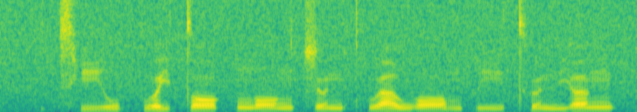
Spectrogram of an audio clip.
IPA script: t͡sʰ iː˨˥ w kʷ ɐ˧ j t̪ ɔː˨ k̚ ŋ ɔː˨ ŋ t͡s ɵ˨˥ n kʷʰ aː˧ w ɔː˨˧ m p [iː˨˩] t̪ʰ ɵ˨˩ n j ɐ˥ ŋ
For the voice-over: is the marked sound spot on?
yes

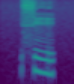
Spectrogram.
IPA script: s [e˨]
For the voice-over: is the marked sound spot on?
yes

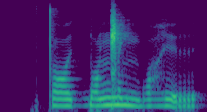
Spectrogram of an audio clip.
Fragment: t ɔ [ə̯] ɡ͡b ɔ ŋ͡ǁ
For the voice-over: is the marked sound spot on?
no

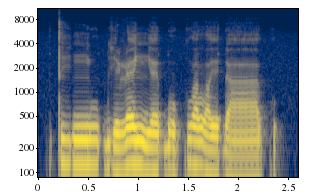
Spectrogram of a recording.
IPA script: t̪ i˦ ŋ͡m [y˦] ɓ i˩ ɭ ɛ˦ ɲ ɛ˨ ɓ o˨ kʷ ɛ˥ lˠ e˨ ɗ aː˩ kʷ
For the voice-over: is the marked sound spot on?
no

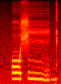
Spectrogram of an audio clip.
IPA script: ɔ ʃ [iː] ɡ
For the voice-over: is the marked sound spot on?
yes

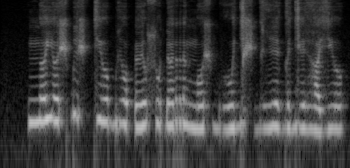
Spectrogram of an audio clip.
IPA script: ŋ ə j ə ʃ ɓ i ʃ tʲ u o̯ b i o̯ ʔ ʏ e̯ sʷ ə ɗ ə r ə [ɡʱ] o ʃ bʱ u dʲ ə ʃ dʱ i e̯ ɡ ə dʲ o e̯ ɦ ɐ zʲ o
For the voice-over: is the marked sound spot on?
no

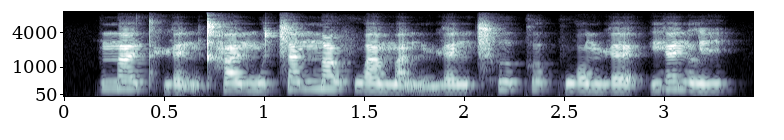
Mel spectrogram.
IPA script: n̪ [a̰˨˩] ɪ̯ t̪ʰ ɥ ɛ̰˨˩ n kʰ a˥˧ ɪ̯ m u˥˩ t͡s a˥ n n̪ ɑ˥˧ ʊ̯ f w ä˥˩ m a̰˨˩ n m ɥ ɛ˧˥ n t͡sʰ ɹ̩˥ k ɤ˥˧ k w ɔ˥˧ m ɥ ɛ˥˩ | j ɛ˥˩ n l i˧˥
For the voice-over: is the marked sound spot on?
no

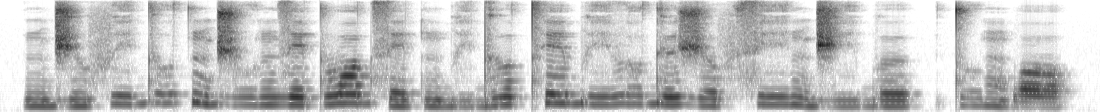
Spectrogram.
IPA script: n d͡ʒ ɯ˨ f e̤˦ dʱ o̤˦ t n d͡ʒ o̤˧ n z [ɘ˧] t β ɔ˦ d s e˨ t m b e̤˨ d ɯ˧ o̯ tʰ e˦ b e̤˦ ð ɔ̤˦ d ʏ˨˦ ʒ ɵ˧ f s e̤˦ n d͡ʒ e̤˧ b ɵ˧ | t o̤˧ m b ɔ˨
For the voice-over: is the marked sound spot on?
no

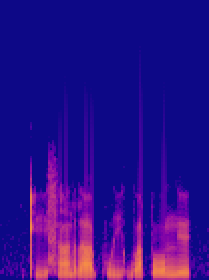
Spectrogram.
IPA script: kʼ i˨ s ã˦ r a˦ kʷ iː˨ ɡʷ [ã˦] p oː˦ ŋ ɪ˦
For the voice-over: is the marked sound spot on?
no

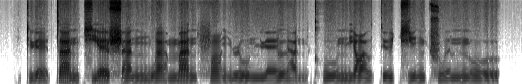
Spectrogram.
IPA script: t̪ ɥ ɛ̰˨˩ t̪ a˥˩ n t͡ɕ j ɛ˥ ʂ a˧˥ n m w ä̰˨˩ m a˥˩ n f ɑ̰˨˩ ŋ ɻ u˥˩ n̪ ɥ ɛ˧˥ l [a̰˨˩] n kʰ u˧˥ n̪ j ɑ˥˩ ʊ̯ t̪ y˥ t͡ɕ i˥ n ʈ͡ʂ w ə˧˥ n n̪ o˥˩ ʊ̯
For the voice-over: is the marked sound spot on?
yes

